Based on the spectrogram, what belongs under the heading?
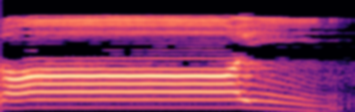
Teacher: بعد ما تمدي الألف ستة حركي وسط اللسان عشان تخش على الياء · Term: الإبدال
